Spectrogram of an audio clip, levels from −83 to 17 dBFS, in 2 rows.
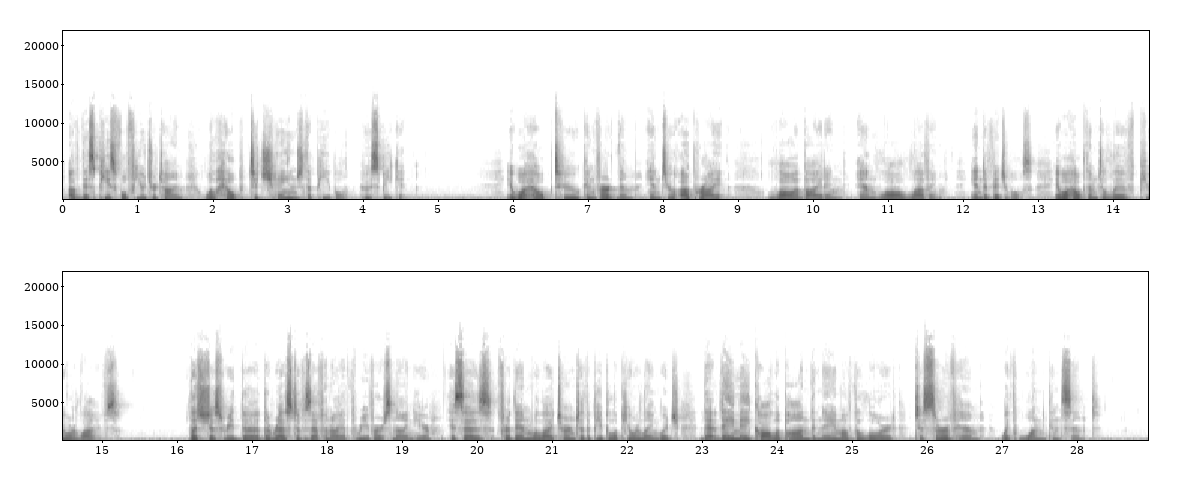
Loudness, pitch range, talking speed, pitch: -29 LUFS, 105-135 Hz, 160 wpm, 120 Hz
